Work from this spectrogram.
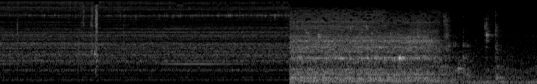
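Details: Toilet after fill valve and shutoff valve repair, with the float raised about an inch: a quiet trickle, then a sudden rush of water fading into a gurgle as the tank refills normally during a test flush.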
